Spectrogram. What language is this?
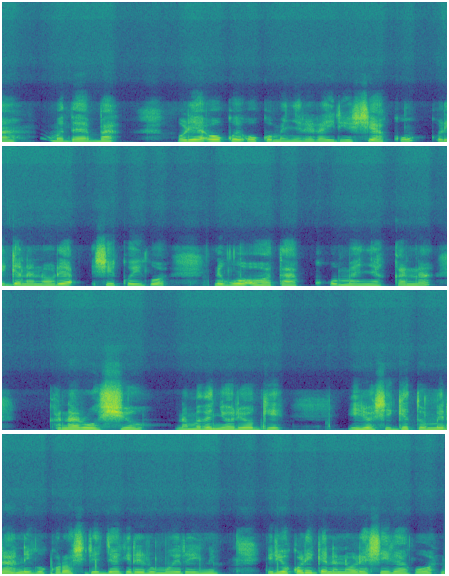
Kikuyu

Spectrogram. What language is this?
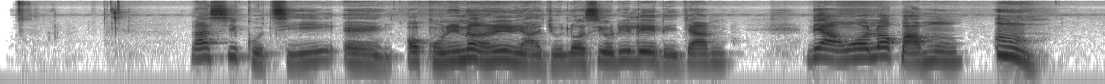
Yoruba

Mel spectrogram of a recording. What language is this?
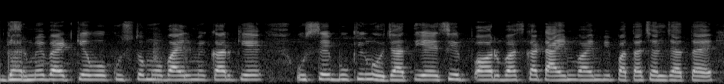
Urdu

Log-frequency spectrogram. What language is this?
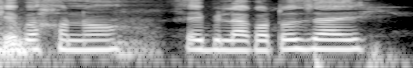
Assamese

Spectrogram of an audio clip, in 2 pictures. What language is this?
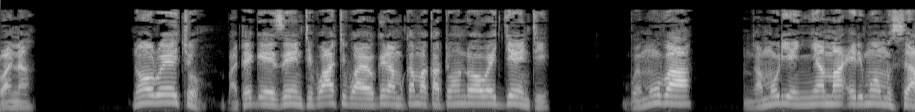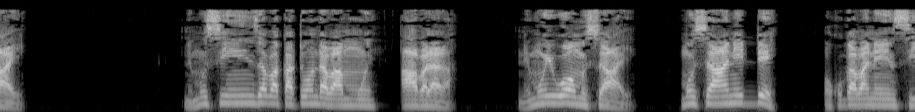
Ganda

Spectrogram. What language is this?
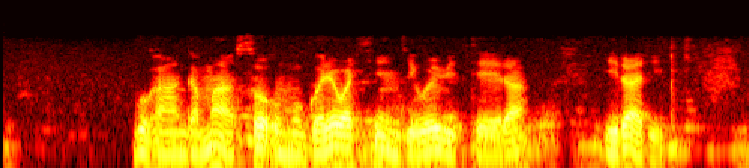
Kinyarwanda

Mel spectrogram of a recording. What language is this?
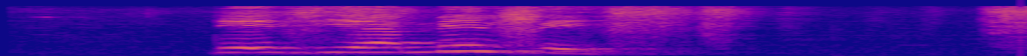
Aja (Benin)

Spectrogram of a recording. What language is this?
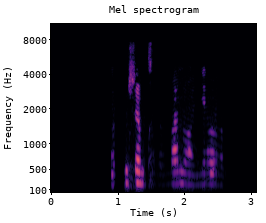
Swahili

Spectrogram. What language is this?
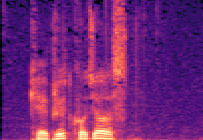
Persian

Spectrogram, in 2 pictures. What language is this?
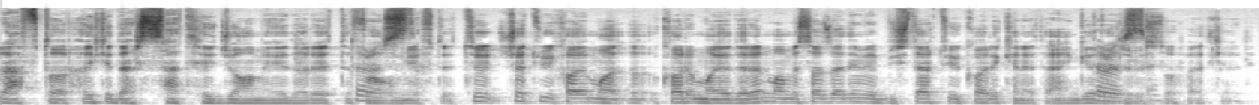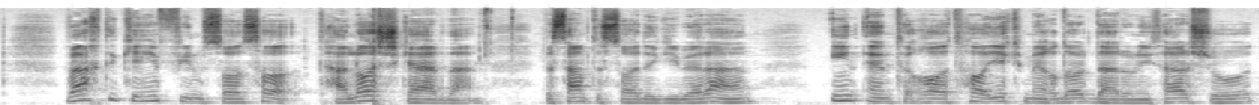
Persian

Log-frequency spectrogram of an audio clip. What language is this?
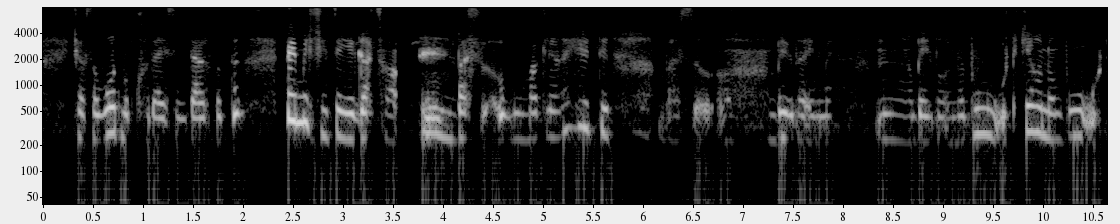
Kashmiri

